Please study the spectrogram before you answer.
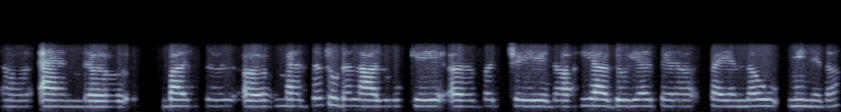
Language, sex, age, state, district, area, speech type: Punjabi, female, 18-30, Punjab, Mansa, rural, conversation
